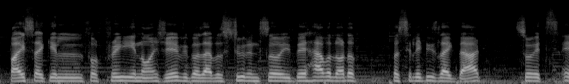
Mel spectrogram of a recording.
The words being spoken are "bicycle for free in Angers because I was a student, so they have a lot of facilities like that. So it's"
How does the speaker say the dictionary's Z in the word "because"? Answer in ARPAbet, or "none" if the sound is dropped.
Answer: Z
